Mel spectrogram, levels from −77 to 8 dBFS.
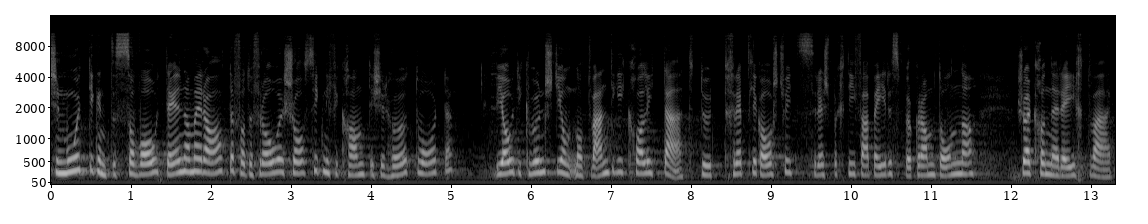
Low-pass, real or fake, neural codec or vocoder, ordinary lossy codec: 10.8 kHz; real; none; none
